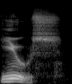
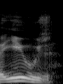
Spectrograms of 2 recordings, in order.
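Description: First: The word ends with an s sound. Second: The word ends with a z sound. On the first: It is a noun meaning the act of using. "nếu là danh từ, chữ S phát âm là S" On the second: It is a verb meaning to employ something. "nếu là động từ, phát âm là Z"

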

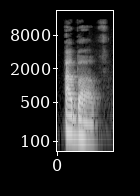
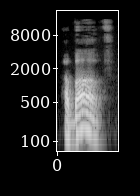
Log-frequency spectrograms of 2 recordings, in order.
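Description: First: The stress falls on the first syllable. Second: The stress falls on the second syllable. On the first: "a speaker of Hindi or Punjabi might put stress on the first part of a word" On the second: "Americans generally place the stress later in the word"

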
